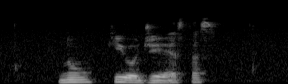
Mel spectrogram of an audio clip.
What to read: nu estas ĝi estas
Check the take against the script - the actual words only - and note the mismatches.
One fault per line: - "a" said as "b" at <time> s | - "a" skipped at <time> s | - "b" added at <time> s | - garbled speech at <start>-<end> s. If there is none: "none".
- "estas" said as "kio" at 1.1 s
